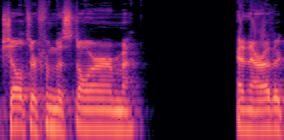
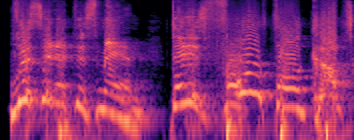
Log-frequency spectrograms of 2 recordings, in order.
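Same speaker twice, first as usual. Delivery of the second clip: mock indignation; 12 semitones higher than usual. Streamer arguing with Cusco over cups, mock shout. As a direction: call him out in playful outrage.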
